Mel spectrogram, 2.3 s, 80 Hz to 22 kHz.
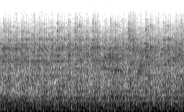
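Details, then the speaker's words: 1947 Ford panel truck flathead after new custom exhaust replacing one dumping by the passenger door: deep, steady low idle rumble with even beat, no puffing or ticking; much quieter, though a small exhaust leak is suspected up front. "give it a little deuce sounds good it's got to be better less obnoxious definitely"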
